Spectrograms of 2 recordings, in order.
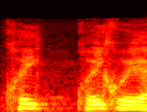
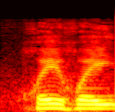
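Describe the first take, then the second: First: Each syllable begins with a k sound. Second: Each syllable begins with an h sound. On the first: "念葵葵还是灰灰" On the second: "灰灰，你们念灰灰的"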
